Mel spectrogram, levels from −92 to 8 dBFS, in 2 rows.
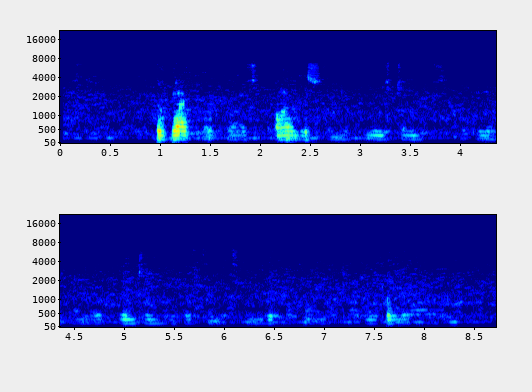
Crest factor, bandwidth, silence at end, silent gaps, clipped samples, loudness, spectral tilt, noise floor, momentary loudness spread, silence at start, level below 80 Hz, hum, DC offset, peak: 28 dB; 7 kHz; 1.05 s; none; under 0.1%; -37 LUFS; -6 dB/octave; -73 dBFS; 31 LU; 0.95 s; -88 dBFS; none; under 0.1%; -16 dBFS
